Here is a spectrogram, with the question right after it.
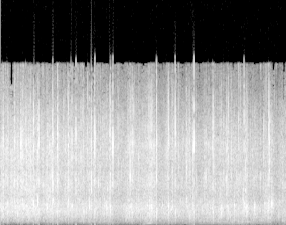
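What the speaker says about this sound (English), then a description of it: "Give them a big round of applause." Loud, dense applause from a large audience at an Indian Navy band performance, sustained clapping with a few sharp individual claps standing out near the front.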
